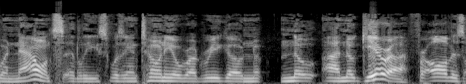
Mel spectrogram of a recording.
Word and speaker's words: Rodrigo: It's actually Rodrigo. All the Rodrigo pronounces as H. It's like Royce Gracie.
